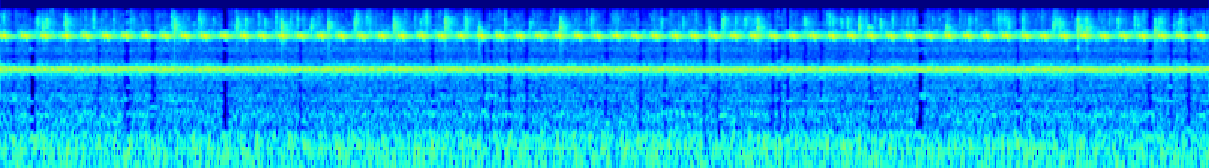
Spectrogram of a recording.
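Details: Crickets chirping at night, an unbroken high-pitched trill throbbing regularly nearly four times per second, accompanied by a still higher pulsed ringing; calm, with no birds, people or wind.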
